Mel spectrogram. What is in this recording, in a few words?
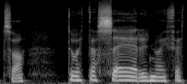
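"seer" Welsh, spoken word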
